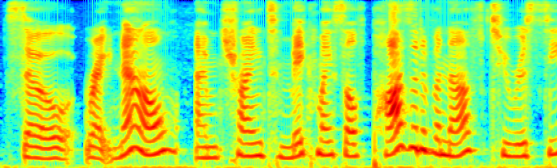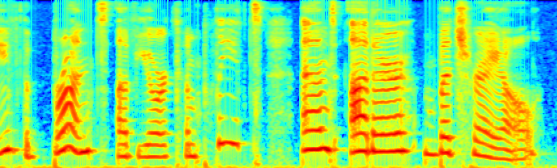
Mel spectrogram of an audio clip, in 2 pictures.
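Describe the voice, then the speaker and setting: A woman voicing a spoiled, scheming teenage rich girl with a high, whiny, sneering voice. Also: animated, a little slow, few pauses, a bit bright. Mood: sarcastic. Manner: sneering, self-pitying.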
